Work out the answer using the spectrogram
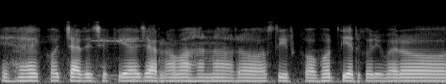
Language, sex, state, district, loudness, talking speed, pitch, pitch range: Odia, female, Odisha, Nuapada, -17 LUFS, 135 wpm, 160 Hz, 160-165 Hz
